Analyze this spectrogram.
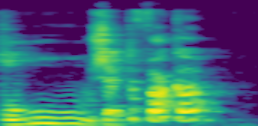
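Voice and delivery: high, dismissive ooh then the brush-off; sassy dismissal. Retold or imitated. Cutting off the teacher mid-lecture, sassy and dismissive. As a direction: wave her off with sass.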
